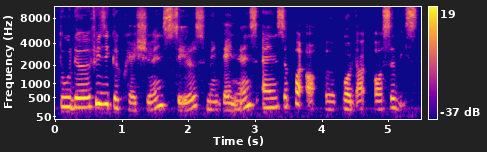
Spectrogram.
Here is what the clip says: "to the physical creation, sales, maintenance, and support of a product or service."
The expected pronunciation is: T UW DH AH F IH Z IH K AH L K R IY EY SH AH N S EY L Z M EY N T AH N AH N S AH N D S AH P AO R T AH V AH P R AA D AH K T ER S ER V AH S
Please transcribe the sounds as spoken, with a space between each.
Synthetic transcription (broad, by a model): T UW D AH F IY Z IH K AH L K W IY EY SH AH N S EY L S M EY N T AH N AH N S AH N S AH P AO T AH F AH P R AA D AH K T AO S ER V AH S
